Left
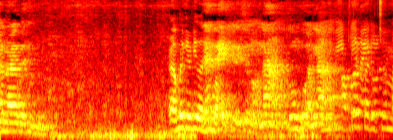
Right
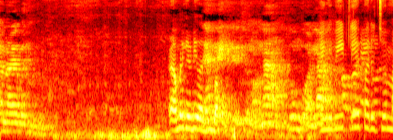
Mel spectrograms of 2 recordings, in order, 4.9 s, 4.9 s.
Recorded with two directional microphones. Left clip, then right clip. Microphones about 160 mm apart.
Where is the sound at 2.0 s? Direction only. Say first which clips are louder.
Right 3 dB; centre (ahead or behind).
